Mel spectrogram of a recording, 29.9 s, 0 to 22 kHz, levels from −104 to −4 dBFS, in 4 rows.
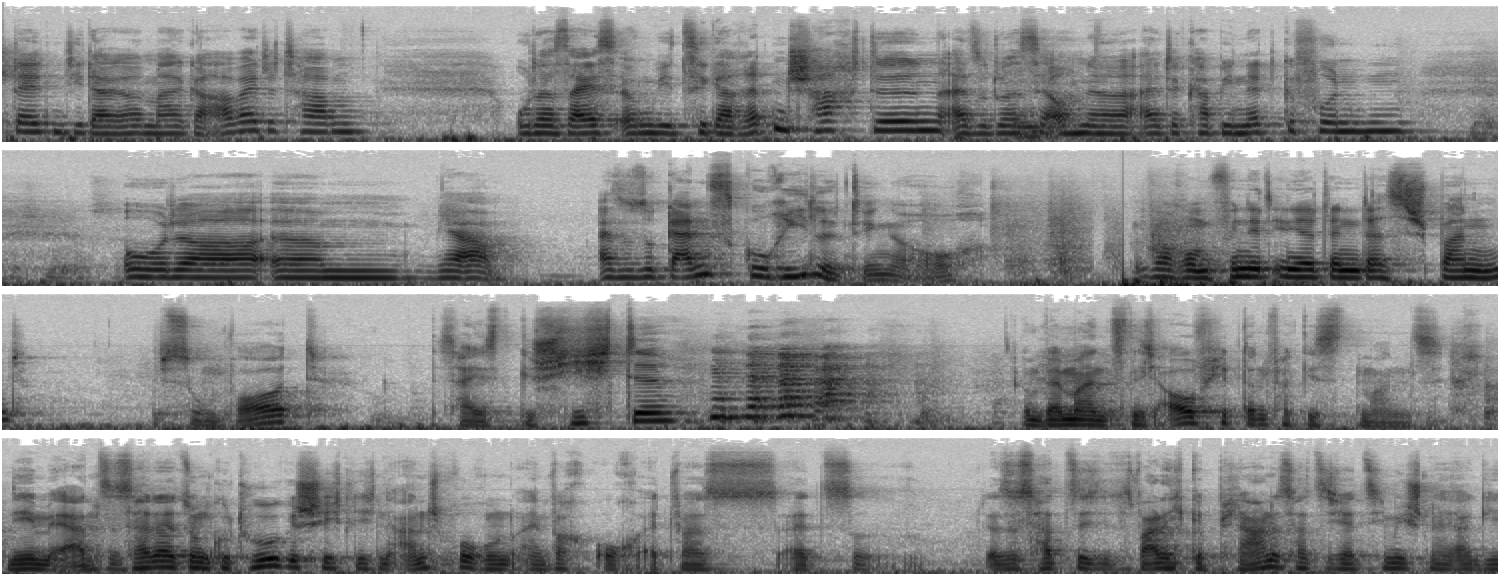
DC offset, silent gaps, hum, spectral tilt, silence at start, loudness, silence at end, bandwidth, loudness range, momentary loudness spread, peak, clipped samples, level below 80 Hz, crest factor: under 0.1%; none; none; -4.5 dB/octave; 0 s; -16 LUFS; 0 s; 18.5 kHz; 5 LU; 16 LU; -2 dBFS; under 0.1%; -32 dBFS; 16 dB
